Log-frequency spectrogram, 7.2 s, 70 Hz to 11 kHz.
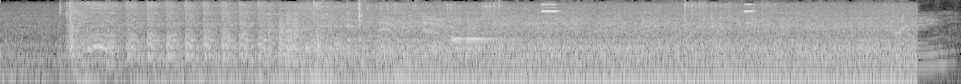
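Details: Peterbilt 579 with Paccar diesel (thought to be MX-13) after replacing the failed, inoperative starter: starter cranks briefly, engine catches cleanly and settles into a steady even idle with no grinding or hesitation; normal start.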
